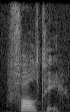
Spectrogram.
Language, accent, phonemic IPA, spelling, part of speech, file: English, US, /ˈfɔlti/, faulty, adjective, En-us-faulty.ogg
- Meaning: 1. Having or displaying faults; not perfect; not adequate or acceptable 2. At fault, to blame; guilty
